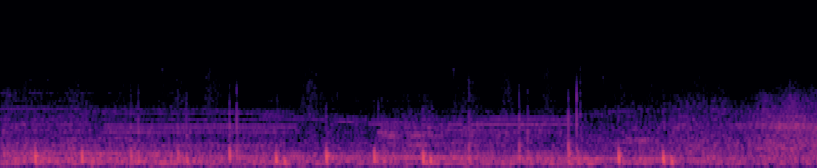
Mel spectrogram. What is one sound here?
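Footsteps tread softly across a wooden floor.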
